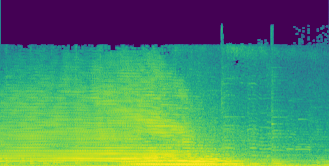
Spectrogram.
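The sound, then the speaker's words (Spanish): A train passes with its horn sounding: a loud, sustained multi-tone horn chord swells over a low rail rumble, then fades and breaks off toward the end as the rumble continues. “Ojo el tren que se vino, ojo que se vino el tren.”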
